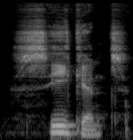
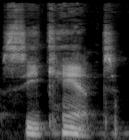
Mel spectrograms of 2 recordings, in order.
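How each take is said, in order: First: Said in the usual way. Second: "secant" with a full "a", ending like "can't"; alternative pronunciation. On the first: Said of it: "or as some people call it". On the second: Shown as a demonstration. Giving students the other way some people say it, alternative pronunciation. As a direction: say "secant" as see-CANT. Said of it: "as some people call it".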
